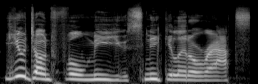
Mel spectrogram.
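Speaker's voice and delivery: slow, loud villain sneer; menacing gang boss voice; slow theatrical villain menace. Acted. Gang leader threatens captives.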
